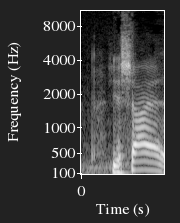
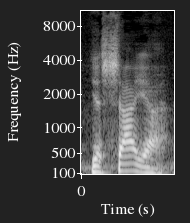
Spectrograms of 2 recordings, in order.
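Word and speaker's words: ישעיה: Well did Yeshaya, Yeshaya is a Hebrew word for Isaiah. Okay? Yeshaya, that's how you say Isaiah's name.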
